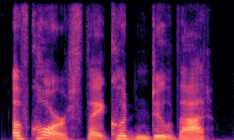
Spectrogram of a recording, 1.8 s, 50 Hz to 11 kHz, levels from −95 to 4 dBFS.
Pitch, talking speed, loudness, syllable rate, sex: 165 Hz, 205 wpm, -18 LUFS, 4.8 syllables/s, female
